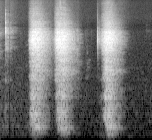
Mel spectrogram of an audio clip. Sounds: Sniff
